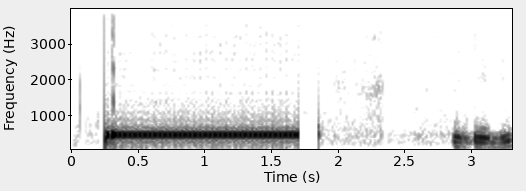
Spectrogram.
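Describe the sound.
Call transfer tone on a phone line while a bank customer is put through to quality control: one steady, even beep holds for about a second and a half, then a click, a pause and a brief burst of voice.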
